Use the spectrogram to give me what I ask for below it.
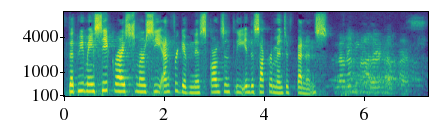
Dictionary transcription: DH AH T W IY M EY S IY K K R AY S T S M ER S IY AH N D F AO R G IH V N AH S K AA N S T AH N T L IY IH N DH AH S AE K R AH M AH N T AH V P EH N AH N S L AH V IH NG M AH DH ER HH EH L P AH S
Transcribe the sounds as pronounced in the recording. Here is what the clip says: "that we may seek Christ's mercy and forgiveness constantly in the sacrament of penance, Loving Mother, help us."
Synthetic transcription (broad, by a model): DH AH T W IY M EY S IY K K R AY S T S M ER S IY AH N D F AO R G IH V N AH S K AA N S T AH N T L IY IH N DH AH S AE K R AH M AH N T AH V P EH N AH N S S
